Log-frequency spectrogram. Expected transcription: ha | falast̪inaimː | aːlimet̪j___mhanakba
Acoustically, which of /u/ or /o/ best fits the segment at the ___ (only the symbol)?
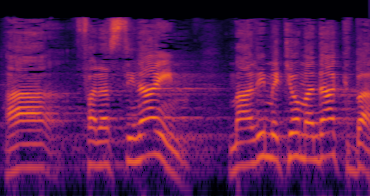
o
